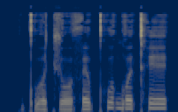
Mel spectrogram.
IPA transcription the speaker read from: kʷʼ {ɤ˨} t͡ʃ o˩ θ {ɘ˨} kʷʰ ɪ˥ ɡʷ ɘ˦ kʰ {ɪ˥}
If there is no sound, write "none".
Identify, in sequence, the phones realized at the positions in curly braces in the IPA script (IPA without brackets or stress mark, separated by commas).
ɤ˨, ɘ˨, ɪ˥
